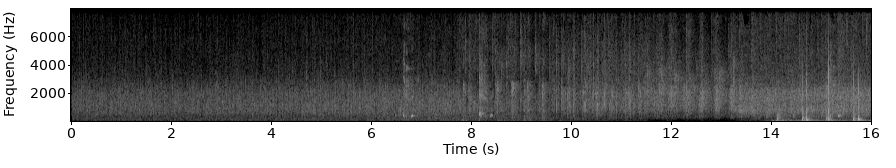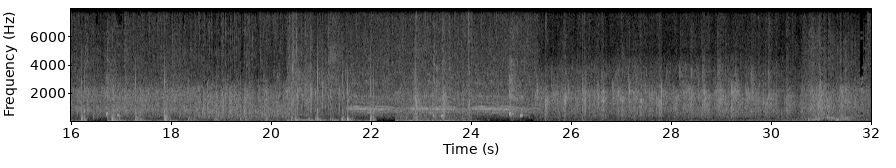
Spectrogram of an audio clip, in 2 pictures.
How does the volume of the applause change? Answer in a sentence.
The loudness of the applause goes up.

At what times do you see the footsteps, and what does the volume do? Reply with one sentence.
The footsteps can be heard from 14.0 to 24.1 s, getting quieter then louder.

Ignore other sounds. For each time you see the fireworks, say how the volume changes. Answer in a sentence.
You can't hear the fireworks here.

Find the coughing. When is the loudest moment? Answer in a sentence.
The loudest moment of the coughing is at 25 seconds.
